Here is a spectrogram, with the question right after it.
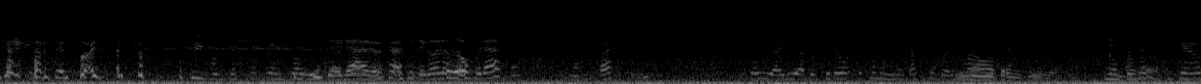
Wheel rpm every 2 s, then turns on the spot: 0, 0, 0, 0, 0, 0.
none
